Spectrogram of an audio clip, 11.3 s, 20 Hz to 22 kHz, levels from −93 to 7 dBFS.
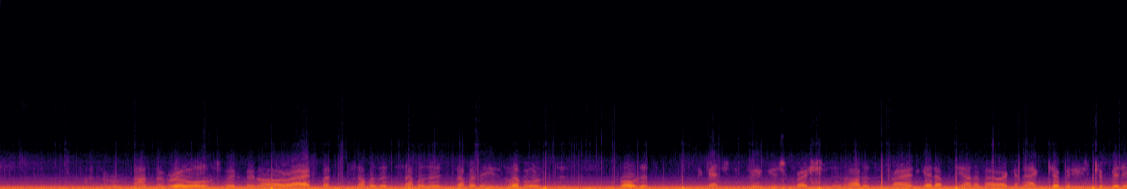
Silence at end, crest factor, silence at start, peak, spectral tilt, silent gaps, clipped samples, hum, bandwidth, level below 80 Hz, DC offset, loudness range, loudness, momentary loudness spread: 0 s; 16 dB; 0 s; -12 dBFS; -11.5 dB/octave; none; under 0.1%; none; 3.8 kHz; -36 dBFS; under 0.1%; 1 LU; -29 LUFS; 5 LU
